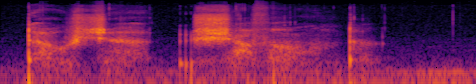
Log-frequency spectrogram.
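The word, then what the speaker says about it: Deutscher Schäferhund: reading the german shepherd the dosha shuffled that's the german pronunciation is a breed of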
